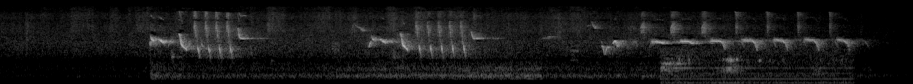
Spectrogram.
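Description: Birds singing over a steady background hiss: two quick trilled phrases about a second and a half and three and a half seconds in, then a longer run of repeated falling notes near the end.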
